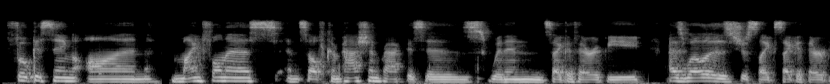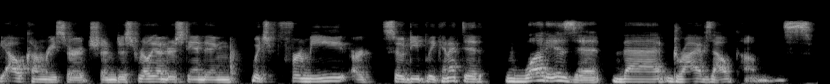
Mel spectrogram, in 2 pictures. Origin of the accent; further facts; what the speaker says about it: Boston, Massachusetts, United States; You know, I grew up in Boston with a single alcoholic mom, and we were homeless for a while and sort of struggles there.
